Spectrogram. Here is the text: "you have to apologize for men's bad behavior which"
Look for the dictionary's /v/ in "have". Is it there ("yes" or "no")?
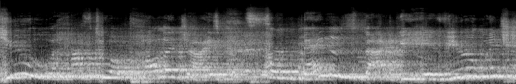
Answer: no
